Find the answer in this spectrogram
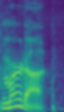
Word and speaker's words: Murdaugh: It's Murdoch. They were saying like Murdoch. Yeah. And and Alec does too. Alec hits the K in there.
